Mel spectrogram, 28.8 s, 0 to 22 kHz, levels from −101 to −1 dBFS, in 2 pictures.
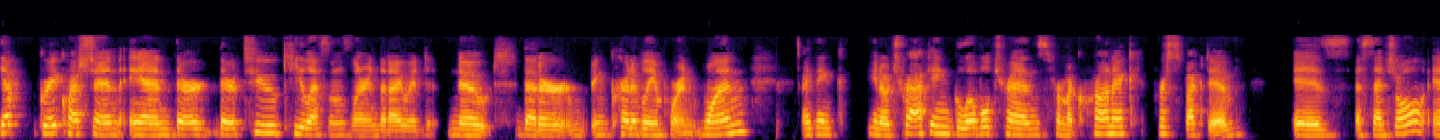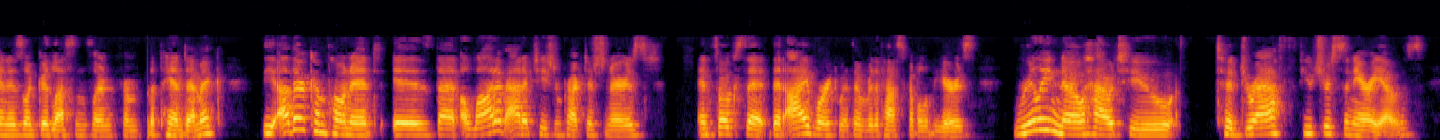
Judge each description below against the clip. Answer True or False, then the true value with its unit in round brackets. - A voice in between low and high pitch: True (175 Hz)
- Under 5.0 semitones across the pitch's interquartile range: True (3.7 semitones)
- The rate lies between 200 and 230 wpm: False (150 wpm)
